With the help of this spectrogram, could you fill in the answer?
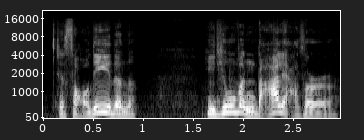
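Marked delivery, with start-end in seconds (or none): none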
